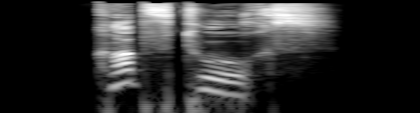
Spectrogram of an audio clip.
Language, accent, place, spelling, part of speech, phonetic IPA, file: German, Germany, Berlin, Kopftuchs, noun, [ˈkɔp͡fˌtuːxs], De-Kopftuchs.ogg
- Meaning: genitive singular of Kopftuch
